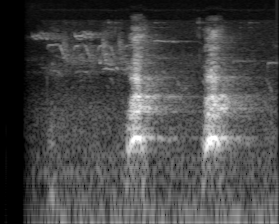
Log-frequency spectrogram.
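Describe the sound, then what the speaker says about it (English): A dog barks twice in an outdoor field recording. The two loud, distinct barks come about half a second apart over faint background ambience. "I can find the dog barks through the entire field recording"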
